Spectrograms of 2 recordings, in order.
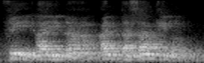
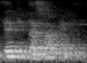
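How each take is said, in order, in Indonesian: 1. Setiap kata diucapkan penuh dan terpisah. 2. Kata-katanya disambung dan dipendekkan.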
